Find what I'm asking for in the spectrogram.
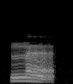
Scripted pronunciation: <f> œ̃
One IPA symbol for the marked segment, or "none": m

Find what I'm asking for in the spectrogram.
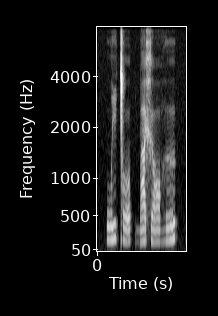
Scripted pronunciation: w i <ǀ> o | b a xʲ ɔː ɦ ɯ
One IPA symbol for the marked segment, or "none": ǀ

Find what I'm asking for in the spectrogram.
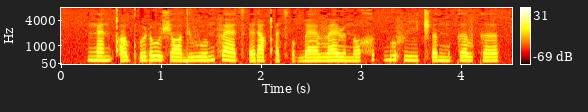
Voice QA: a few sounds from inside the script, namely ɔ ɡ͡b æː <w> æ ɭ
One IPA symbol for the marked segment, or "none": v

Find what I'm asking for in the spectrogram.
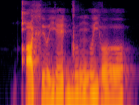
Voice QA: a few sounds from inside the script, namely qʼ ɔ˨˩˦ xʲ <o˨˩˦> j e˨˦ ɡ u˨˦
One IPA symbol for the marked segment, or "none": o˨˩˦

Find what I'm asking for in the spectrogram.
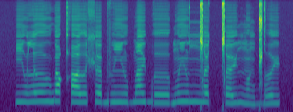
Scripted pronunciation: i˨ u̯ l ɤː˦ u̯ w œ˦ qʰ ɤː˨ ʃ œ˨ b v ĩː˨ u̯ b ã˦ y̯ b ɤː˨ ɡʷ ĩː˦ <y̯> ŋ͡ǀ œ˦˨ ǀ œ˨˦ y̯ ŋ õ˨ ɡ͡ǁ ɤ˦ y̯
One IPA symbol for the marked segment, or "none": u̯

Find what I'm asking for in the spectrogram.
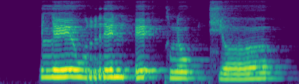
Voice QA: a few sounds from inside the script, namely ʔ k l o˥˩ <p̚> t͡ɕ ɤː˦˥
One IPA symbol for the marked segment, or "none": k̚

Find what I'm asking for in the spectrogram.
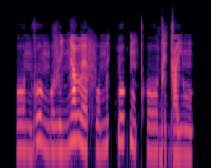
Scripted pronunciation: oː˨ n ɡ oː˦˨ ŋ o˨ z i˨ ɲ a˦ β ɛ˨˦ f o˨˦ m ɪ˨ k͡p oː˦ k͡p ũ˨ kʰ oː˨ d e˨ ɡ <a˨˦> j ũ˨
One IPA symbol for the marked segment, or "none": a˨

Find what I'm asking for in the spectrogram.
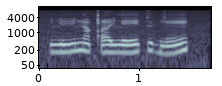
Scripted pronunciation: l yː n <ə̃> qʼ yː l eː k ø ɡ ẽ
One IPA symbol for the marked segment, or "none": æ̃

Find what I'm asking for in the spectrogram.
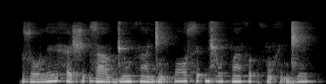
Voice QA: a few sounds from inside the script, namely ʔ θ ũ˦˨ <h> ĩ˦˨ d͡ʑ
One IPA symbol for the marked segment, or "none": h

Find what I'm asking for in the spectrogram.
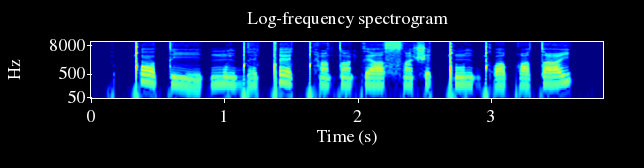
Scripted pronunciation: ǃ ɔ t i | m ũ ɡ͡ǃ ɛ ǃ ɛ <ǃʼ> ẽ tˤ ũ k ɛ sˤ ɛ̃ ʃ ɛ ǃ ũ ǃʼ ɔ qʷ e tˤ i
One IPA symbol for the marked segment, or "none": ǃʰ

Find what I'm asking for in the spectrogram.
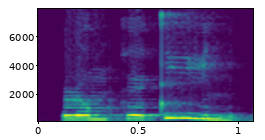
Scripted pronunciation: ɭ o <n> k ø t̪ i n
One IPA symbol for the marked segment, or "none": m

